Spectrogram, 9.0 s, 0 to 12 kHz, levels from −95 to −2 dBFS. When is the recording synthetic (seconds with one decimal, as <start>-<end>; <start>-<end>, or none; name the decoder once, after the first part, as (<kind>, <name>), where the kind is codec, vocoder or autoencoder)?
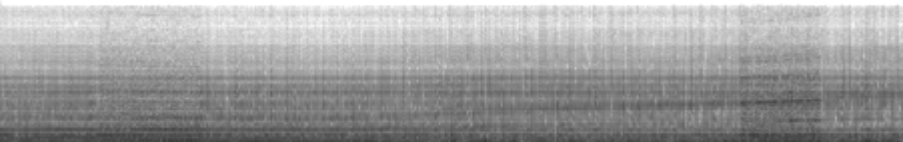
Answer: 0.0-1.0 (vocoder, BigVGAN v2); 2.0-7.4; 8.2-9.0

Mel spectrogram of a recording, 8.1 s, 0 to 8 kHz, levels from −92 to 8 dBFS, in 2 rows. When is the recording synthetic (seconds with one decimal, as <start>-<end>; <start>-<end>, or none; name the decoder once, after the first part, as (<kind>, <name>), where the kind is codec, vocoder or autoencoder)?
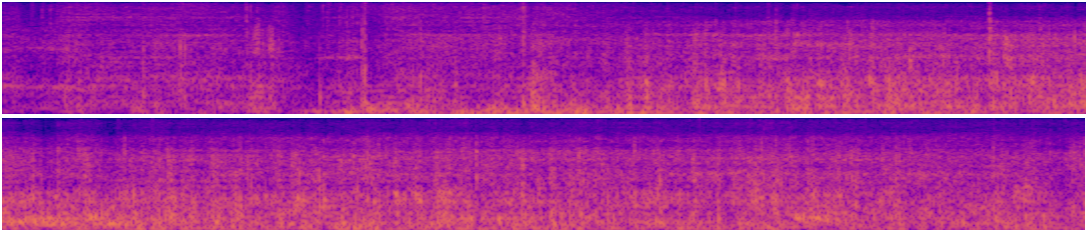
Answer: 0.5-2.1 (vocoder, BigVGAN v2); 2.8-3.5; 5.3-7.5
